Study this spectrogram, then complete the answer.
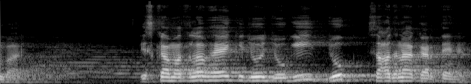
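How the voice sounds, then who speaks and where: This man's voice sits high. Its pitch moves in an ordinary way. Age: 60s. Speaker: health tips vlogger. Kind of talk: informal health talk to camera.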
